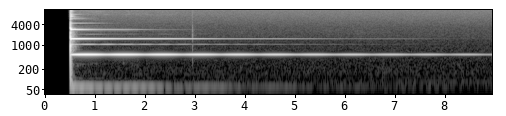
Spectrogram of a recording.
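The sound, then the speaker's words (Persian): A Tibetan singing bowl, used for a meditation exercise, is struck once and rings on with a steady, pure mid-pitched tone and faint higher overtones, slowly wavering and fading over several seconds. No one speaks. “مادامی که شما به صدای کاسه تبتی توی این قسمت گوش میدین شما در حال مدیتیشن هستین اگر فکری اومد هیچ عیبی نداره بذارین اون فکر بیاد و فقط به صدای کاسه تبتی گوش بکنین”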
